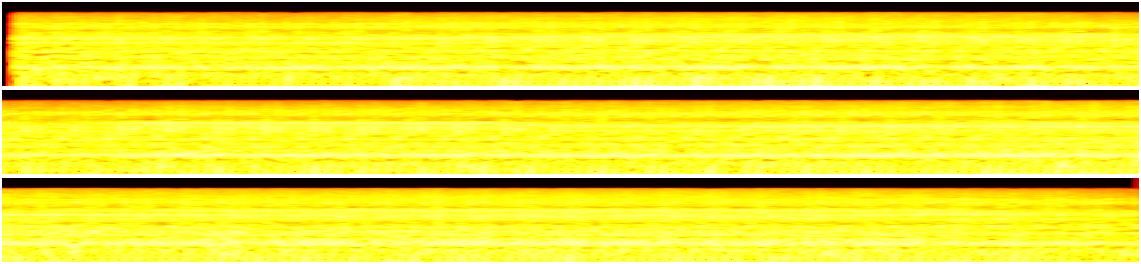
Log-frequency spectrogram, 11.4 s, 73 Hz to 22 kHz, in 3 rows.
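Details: 2006 1.4 TDCi diesel at idle: steady bright ticking about three times a second over a low hum; source unidentified.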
